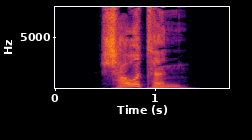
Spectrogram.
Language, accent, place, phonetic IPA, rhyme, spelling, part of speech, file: German, Germany, Berlin, [ˈʃaʊ̯tn̩], -aʊ̯tn̩, schauten, verb, De-schauten.ogg
- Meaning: inflection of schauen: 1. first/third-person plural preterite 2. first/third-person plural subjunctive II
